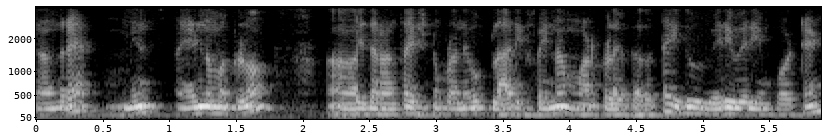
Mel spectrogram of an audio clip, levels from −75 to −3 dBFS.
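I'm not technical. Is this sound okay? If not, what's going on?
No. At about 2.4 s the sound suddenly jumps forward, as if a short piece were cut out and the two ends glued together with no pause. This is a skip ahead: some of the audio, roughly seven tenths of a second of it, was thrown away before it could play, because newer audio was already queued behind it. Whatever was in that stretch is simply gone, and playback carries on from the later point.

Right after that, from about 2.60 s to 4.80 s, the sound runs slightly fast, around 7% quicker than normal, and may feel a little rushed, though its pitch stays the same. This is a jitter buffer speed-up. The receiving end was holding more audio in its waiting area than it wanted, so it trimmed many tiny slivers, about a seventh of a second in all, to catch back up to real time. The narrow, telephone-like tone throughout, with nothing above 4 kHz, comes from the call connection itself.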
